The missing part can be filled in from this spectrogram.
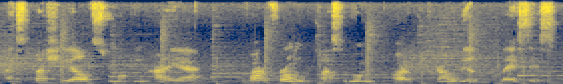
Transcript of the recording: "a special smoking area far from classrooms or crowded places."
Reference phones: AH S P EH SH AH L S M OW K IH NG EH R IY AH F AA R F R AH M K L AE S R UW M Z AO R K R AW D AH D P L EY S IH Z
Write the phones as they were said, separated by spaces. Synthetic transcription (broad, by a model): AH S P EH SH AH L S M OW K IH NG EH R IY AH P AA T F R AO M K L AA S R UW M AO R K R AW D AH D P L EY S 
